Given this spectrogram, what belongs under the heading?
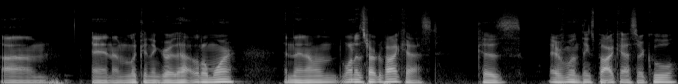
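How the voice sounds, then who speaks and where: A man speaks at a fairly quick pace. His pitch sits fairly low. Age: 20s. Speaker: podcast co-host. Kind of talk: casual chat. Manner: animated.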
